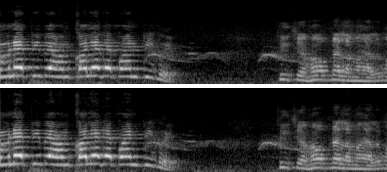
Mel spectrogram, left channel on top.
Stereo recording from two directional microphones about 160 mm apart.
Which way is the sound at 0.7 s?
25° right (ahead or behind).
